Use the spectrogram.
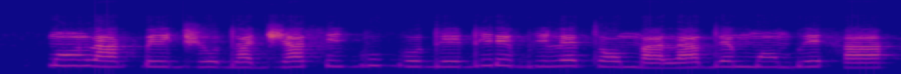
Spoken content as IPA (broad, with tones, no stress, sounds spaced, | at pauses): k͡p ɔ̃˧ l a˨ k͡p e˨ d͡ʒ o˨ d a˨ d͡ʒ a˨˦ s i˧ ɡ u˦ ɡ o˧ d e˧ d i˦ ɾ e˦˨ b i˧ l ɛ˦ t ɔ˧ m a˨ l a˨˦ d ɛ˦ m ɔ̃˦ b e˦ h a˧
